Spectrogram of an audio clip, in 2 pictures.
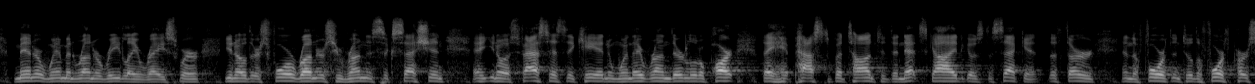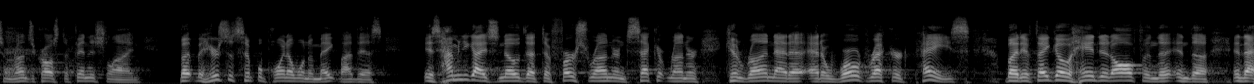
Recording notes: recorded on Sunday, November 6th, 2022, during service at The Anchor Church in Rockport, Maine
